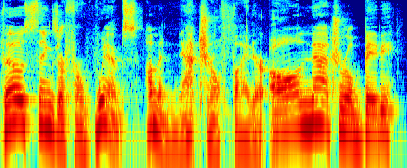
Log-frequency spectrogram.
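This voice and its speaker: A man voicing a cocky, rambling young wannabe fighter in an audiobook, slangy, boastful and excitable. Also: a little high, normal speed, husky, voice pushed up, heavily acted. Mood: cocky bravado. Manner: slangy, boastful, excitable, hesitant filler words.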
